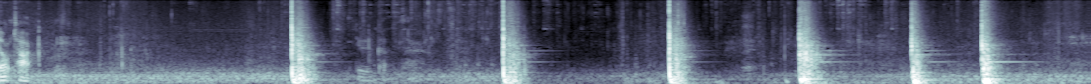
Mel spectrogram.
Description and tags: Table Slam
Adam slamming his fist on a wooden table.
table, pound, knocking, fist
